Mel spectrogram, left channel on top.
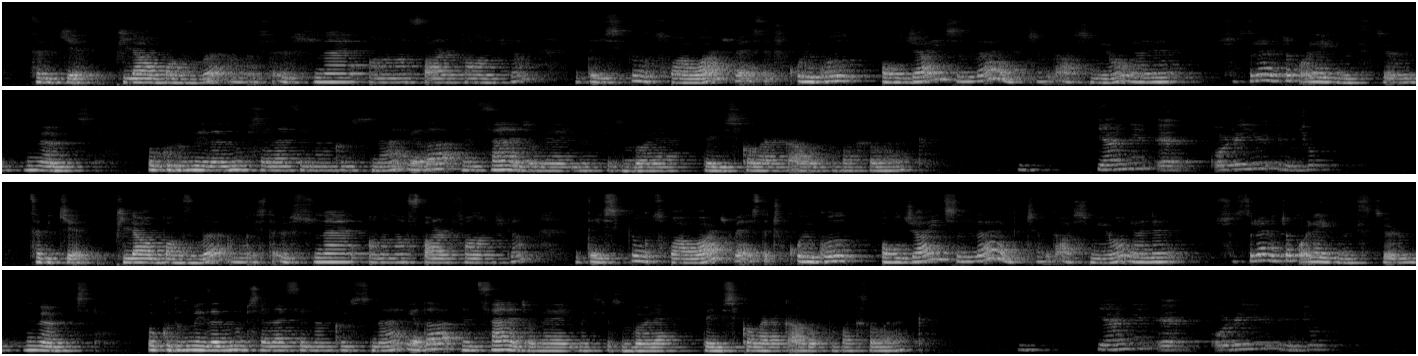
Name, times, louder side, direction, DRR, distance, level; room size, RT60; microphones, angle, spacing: voice 1, 0.3-0.8 1.1-5.2 5.9-8.5 8.8-11.8 12.2-14.8 15.6-20.8 21.2-23.2, right 2 dB, 55° right, 2 dB, 0.6 m, -29 dB
voice 2, 25.1-26.0 26.2-27.3, left 1 dB, 80° left, 0 dB, 0.8 m, -39 dB
6.2 x 2.2 x 3.6 m, 0.88 s
head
